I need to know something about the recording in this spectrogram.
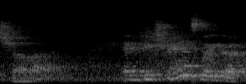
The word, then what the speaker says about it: Chih: That third word is pronounced cha.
